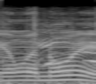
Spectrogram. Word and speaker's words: Illinois: a true Pike County Illinois and Flint Hill gotta work it in every now and again exactly you don't really pronounce the s in there no balls two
